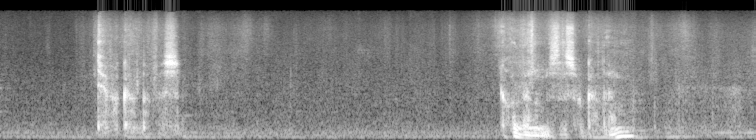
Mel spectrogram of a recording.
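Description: A man speaks softly and with emotion, close by.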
